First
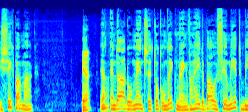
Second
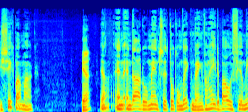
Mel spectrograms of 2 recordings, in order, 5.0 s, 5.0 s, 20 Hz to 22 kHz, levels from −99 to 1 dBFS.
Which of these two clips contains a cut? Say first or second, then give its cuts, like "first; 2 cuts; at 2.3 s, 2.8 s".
first; 1 cut; at 2.2 s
